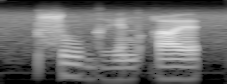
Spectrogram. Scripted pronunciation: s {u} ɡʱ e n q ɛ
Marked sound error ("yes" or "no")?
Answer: no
